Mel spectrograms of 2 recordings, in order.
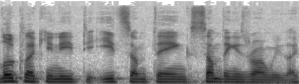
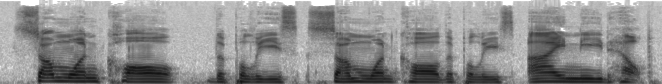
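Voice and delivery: ordinary talk, nothing marked

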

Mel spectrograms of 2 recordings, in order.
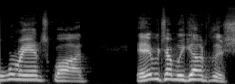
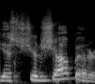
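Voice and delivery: put-on nonchalant, mock-casual tone, much quieter; 7 dB quieter than usual. Retelling a shooting contest, the speaker quotes the other shooter, retelling a nonchalant remark. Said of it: "Matt just nonchalantly goes".

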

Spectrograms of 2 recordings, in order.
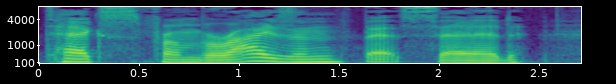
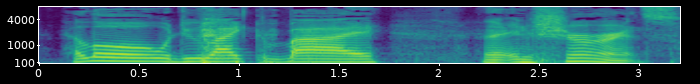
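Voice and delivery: put-on odd, unusual Jamaican accent; 4 semitones higher, 3 dB louder than usual. Retelling an insurance caller's pitch, in an odd, non-normal Jamaican accent. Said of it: "I'm not doing a normal Jamaican accent".

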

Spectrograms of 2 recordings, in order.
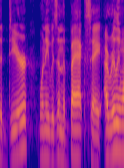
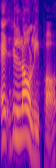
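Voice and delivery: put-on English accent, high and loud; 6 semitones higher, 6 dB louder than usual. Explaining you now have to say 'hey, lollipop' this way: English accent. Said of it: "You have to say it with an English accent".

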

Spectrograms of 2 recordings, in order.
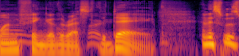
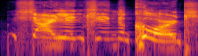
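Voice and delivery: very loud, very high-pitched, shrill ringing cry; 8 dB louder than usual.

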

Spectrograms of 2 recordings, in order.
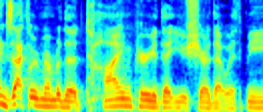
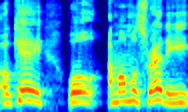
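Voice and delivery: very high, drawn-out shout; 10 semitones higher than usual. Retelling answering someone calling up from downstairs, retelling yelling back. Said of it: "And I'm yelling back".

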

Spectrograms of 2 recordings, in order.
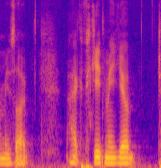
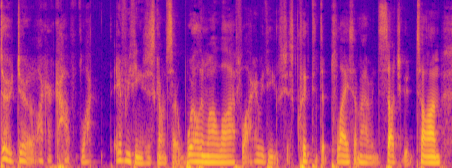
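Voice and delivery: all-excited, over-the-moon gushing ramble; 4 semitones higher than usual. Quoting what he said one day last week, acting out someone all excited. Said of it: "He's all excited".

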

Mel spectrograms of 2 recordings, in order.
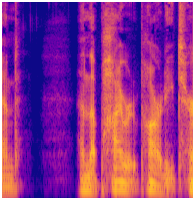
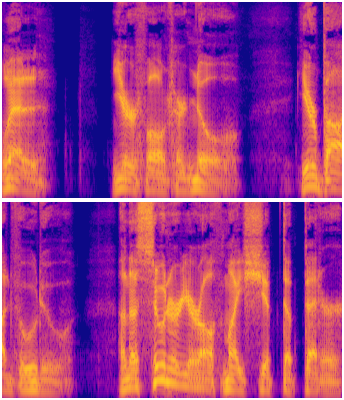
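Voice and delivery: growling voice; 3 semitones higher than usual. Captain Crimson answering the Witch Doctor about his ship, growling. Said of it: "growls Captain Crimson in return".

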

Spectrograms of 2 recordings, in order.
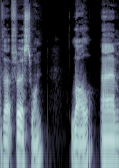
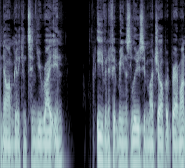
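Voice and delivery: ordinary talk

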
